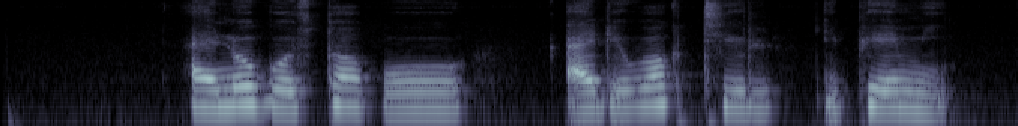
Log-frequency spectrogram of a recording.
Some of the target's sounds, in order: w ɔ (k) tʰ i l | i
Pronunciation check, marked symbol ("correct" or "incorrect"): correct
